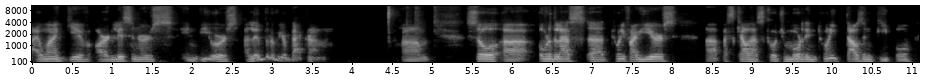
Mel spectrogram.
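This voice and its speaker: A man's voice: medium pitch, sharp tone. A man hosting a podcast interview, conversational, with many fillers and repeated words. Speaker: podcast host.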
